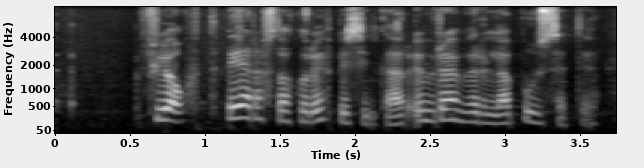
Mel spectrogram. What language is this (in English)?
Icelandic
